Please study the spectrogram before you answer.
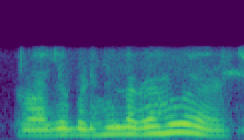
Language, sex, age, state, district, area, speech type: Hindi, male, 18-30, Uttar Pradesh, Jaunpur, urban, conversation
